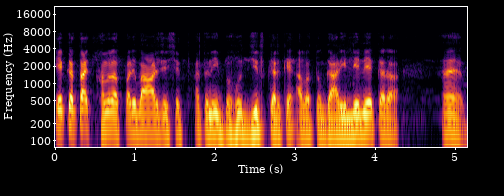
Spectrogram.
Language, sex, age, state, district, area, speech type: Maithili, male, 60+, Bihar, Purnia, rural, spontaneous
